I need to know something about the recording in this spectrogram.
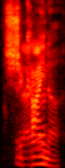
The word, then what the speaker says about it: Shekinah: um feminine names of God we have is Shekinah which is very hard to say so in English it's like Shekinah s-h-e-k-i-n-a-h you'll see it written that way in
